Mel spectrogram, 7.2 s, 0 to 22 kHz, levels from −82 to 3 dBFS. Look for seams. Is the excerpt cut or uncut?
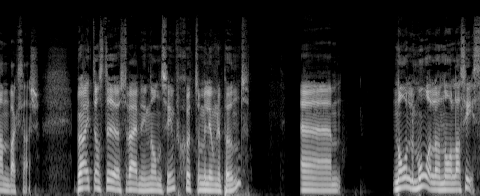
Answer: uncut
